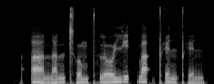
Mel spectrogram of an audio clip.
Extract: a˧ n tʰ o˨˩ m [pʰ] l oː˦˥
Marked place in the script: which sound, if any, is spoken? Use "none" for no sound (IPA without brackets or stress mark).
pʰ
